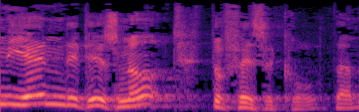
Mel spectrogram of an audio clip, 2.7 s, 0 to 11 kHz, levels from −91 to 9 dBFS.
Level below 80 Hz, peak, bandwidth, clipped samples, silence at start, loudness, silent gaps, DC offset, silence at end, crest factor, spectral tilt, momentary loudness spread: -66 dBFS; -4 dBFS; 10 kHz; under 0.1%; 0 s; -23 LUFS; none; under 0.1%; 0 s; 18 dB; -4.5 dB/octave; 16 LU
